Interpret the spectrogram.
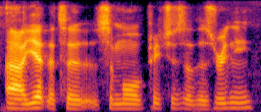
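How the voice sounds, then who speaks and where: A man chatting casually and a little haltingly as a panelist on a hobby livestream. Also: mid-range voice, flat delivery, pushed and bright, no echo. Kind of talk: casual chat about miniature wargaming. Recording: dull, muffled lo-fi audio.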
